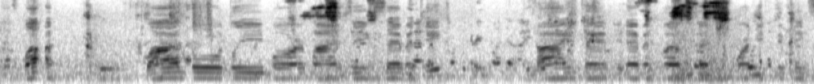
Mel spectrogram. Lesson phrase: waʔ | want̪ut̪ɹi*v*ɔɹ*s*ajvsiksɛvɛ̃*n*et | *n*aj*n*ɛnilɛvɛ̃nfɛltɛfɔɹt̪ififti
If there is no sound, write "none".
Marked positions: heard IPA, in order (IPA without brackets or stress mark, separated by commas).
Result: f, f, n, n, n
